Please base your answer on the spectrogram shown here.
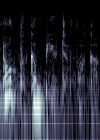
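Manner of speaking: in a hushed whisper. Guessing what a man will really talk about, the speaker whispers. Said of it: "Why are you whispering?".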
